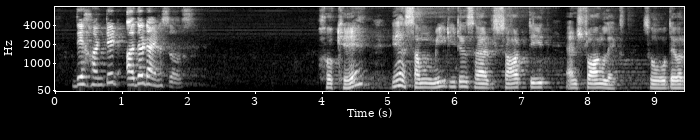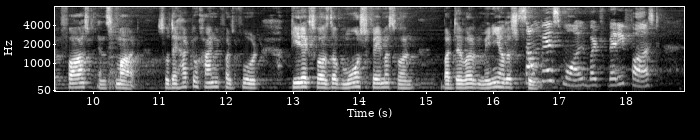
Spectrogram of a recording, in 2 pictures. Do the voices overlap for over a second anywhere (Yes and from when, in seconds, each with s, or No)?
No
